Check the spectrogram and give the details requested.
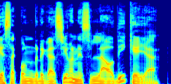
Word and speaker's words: Laodicea: Y esa congregación es Laodicea, que también se pronuncia correctamente como Laodicea. De ambas maneras es correcto.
